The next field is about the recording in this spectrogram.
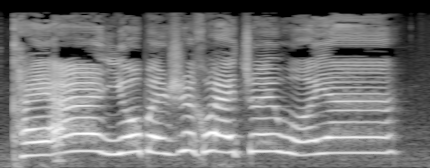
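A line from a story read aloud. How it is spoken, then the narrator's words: Shouting. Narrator (Chinese): 大喊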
